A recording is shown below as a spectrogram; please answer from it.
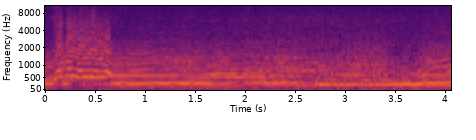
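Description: Honda NSX V6 engine heard from inside the race car at speed, its note sagging slowly, dropping in pitch about two-thirds through and climbing again near the end.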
